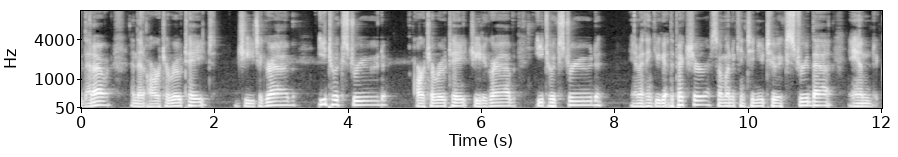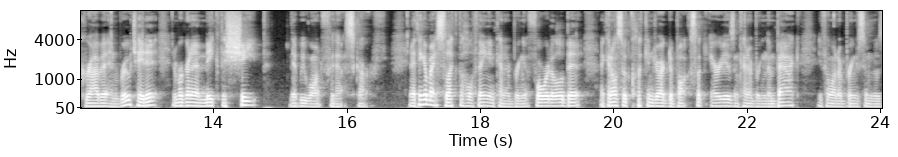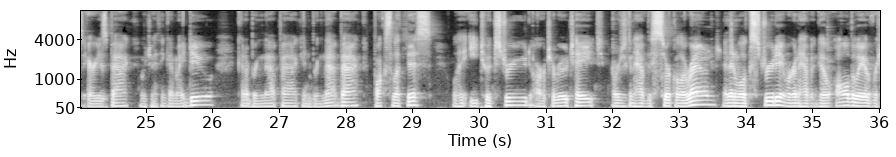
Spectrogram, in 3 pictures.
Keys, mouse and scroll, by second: 0.0 click, 0.8 r, 1.7 click, 2.2 typing, 2.8 click, 3.2-3.6 shift+middle drag, 3.6 typing, 4.5 click, 5.0-6.8 typing, 5.6 click, 5.8-7.2 drag, 6.5 shift+middle click, 7.7 click, 7.9-10.3 typing, 8.3 click, 8.8 click, 10.0 click, 11.0 click, 11.3-17.7 typing, 11.5 click, 12.3 click, 13.2 click, 14.0 click, 14.7-16.2 drag, 18.8 click, 19.7-20.4 drag, 20.8-21.2 drag, 21.3 typing, 21.9 drag, 22.2-22.5 drag, 22.9-23.3 drag, 23.5 typing, 23.8 drag, 24.1-24.5 drag, 24.6-25.4 typing, 24.9 drag, 25.3 click, 25.9 click, 26.5-27.2 typing, 27.4 click, 27.9 click, 28.3 click, 28.3 typing, 29.7-32.6 typing, 30.2 click, 31.2 click, 31.7-32.8 shift+drag, 33.4 click, 33.6-34.2 scroll down 1, 34.4 e, 35.1-35.7 drag, 35.4-36.0 middle drag.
